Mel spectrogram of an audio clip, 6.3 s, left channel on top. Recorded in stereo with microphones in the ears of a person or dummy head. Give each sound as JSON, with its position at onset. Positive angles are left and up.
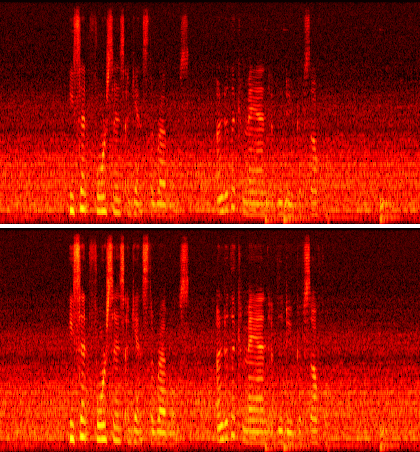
{"t": 1.0, "sound": "a woman speaking", "side_deg": -15}
{"t": 4.0, "sound": "tapping", "side_deg": 80}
